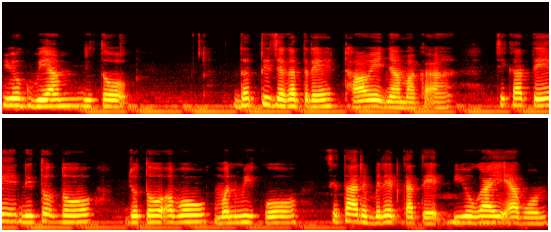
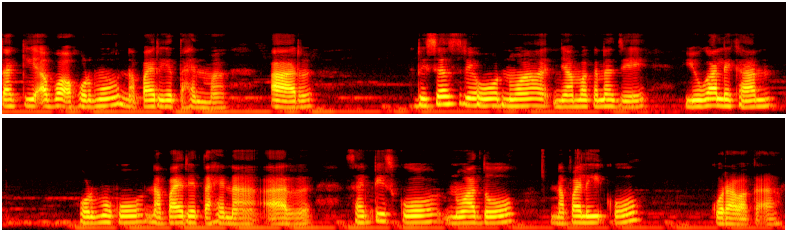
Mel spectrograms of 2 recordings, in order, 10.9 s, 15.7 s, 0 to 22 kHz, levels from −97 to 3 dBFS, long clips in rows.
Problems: constant background noise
